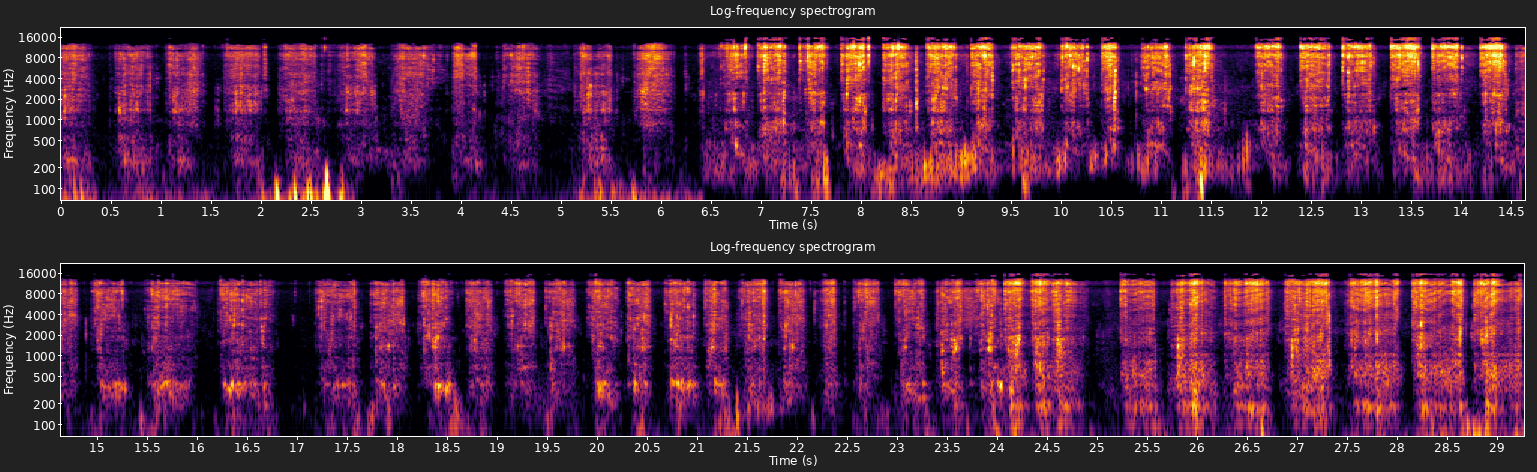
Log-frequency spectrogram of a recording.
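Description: Cow being milked by hand into a galvanised metal bucket: rhythmic squirts of milk, about two a second, splashing into the froth already in the pail. A few low thumps come in the first few seconds.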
